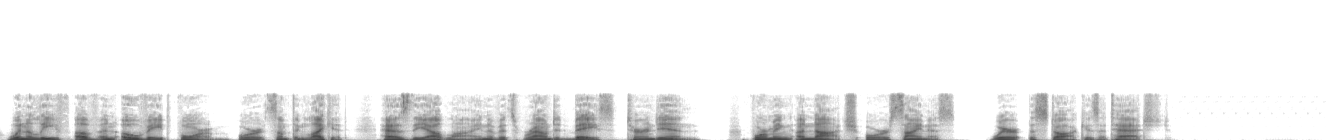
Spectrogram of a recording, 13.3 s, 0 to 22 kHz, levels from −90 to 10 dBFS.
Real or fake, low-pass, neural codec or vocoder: fake; 7.2 kHz; codec, 16 kHz, 0.4 kbps, LongCat-Audio-Codec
